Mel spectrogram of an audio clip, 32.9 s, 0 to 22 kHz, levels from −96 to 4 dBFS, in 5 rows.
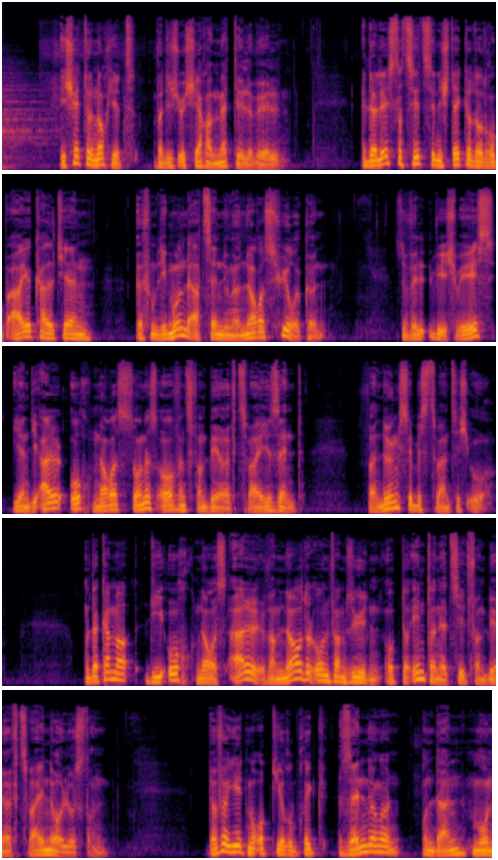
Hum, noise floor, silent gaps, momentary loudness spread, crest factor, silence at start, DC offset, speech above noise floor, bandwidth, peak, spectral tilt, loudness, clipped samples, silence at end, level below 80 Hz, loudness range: none; -74 dBFS; none; 10 LU; 16 dB; 0 s; under 0.1%; 52 dB; 16 kHz; -6 dBFS; -6 dB/octave; -22 LUFS; under 0.1%; 0 s; -48 dBFS; 5 LU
